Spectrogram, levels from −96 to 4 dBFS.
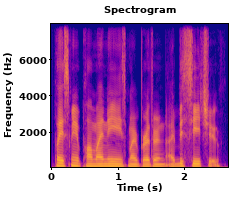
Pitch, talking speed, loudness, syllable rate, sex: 125 Hz, 225 wpm, -18 LUFS, 5.7 syllables/s, male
